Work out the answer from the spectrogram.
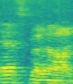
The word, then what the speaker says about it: Esplanade: But yeah, it's actually Esplanade. You can't even pronounce it or spell it right.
